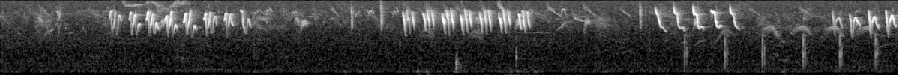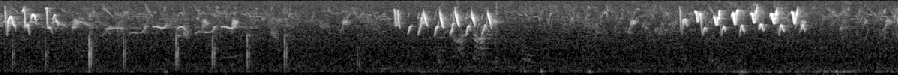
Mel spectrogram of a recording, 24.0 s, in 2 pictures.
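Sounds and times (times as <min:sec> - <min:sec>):
Dusky Warbler Phylloscopus fuscatus singing in Guangxi Shanli: 0:00.0 - 0:23.9.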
